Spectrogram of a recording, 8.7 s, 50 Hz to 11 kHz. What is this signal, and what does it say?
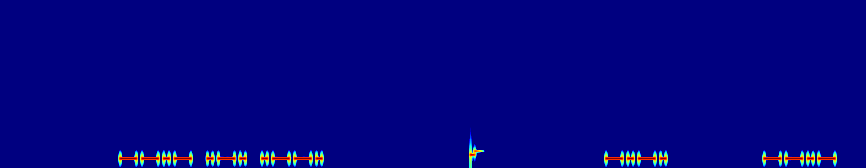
Morse code, heard as a keyed tone, about 22 wpm, spaced as for 13 wpm, 700 Hz. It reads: QRP CQ
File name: Top 90 QSO Elements - 6x Character Spacing - 22wpm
